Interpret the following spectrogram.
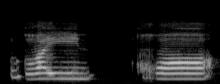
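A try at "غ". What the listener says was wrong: আপনি মুখ গোল করে বলতেছেন খ এটা খ না না এটা হচ্ছে খ এরকম থাকবে মুখ সোজা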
